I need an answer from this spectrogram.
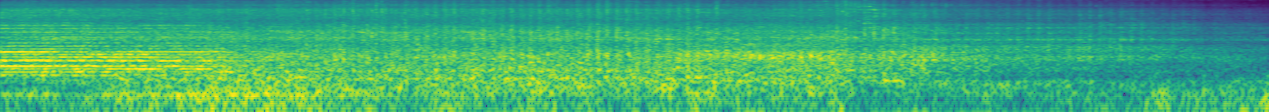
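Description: Passenger train of Russian-built coaches passing at full speed, wheels clattering over the rail joints, with the locomotive's horn trailing off about two seconds in. The rush of the coaches holds steady, then fades away near the end as the train recedes.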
